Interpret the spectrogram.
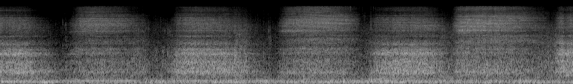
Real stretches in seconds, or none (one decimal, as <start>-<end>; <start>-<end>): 0.0-5.7

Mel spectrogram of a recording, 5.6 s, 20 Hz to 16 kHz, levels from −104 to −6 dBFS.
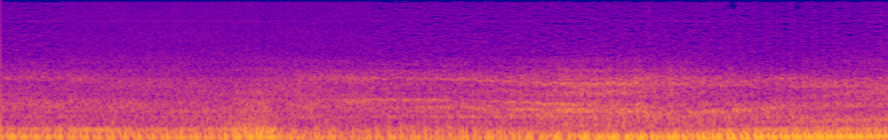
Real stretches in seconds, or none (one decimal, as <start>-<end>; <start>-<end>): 0.0-0.4; 2.3-5.6

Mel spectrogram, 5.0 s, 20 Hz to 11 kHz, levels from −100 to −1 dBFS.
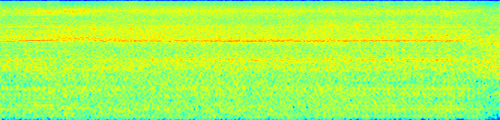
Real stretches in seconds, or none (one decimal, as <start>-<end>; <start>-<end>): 0.0-0.6; 3.5-5.0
